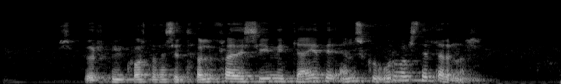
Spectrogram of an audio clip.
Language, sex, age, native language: Icelandic, male, 30-39, Icelandic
